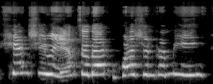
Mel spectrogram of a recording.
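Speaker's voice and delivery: high, loud mock wail; hammed-up heartbroken pleading; devastated. Wife begging Michael for an answer, mock devastated wail. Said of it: "And she's just devastated".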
